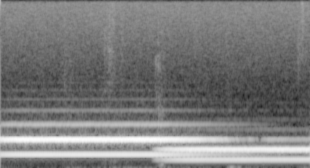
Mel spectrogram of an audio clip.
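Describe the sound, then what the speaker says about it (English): A Minilog synth preset of a sine wave with very high filter resonance, sustaining steady buzzy tones rich in harmonics, with the pitch dropping partway through to a lower held note. "mini log with a sine wave and really high resonance on the filter, so it generated a bit more harmonics"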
